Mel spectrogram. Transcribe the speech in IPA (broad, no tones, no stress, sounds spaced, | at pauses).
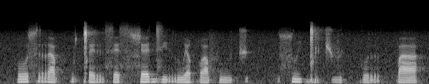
o s r a pː u ǀ ɛ r s ɛ s ɬ ɛ d͡z i r w ɪ qʷ a f u t͡ʃ | sʷ i ɡ͡ǀ ɪ t͡ʃ v ɪ kː o r pː a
